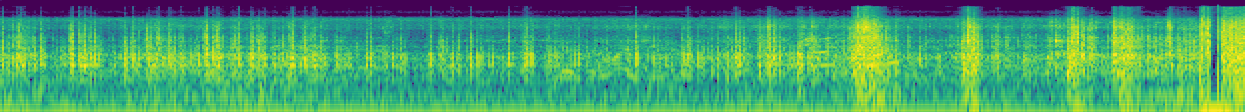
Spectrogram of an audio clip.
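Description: Car cabin noise of a car driving on a snowy road, heard from inside. In the second half come several sharp knocks.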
